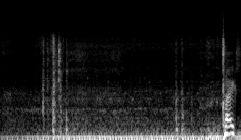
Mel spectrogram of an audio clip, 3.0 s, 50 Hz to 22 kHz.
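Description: A 1980 Kawasaki KZ1000G motorcycle engine runs close by with a steady, loud, throbbing drone, and a couple of brief clicks sound over it before a sharper rise near the end.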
